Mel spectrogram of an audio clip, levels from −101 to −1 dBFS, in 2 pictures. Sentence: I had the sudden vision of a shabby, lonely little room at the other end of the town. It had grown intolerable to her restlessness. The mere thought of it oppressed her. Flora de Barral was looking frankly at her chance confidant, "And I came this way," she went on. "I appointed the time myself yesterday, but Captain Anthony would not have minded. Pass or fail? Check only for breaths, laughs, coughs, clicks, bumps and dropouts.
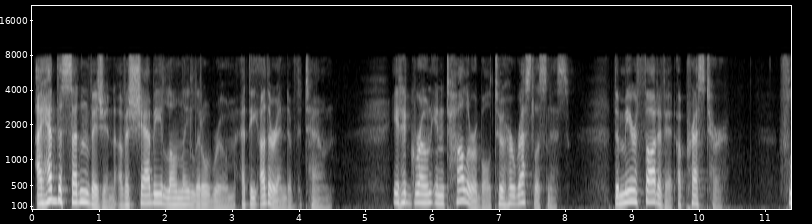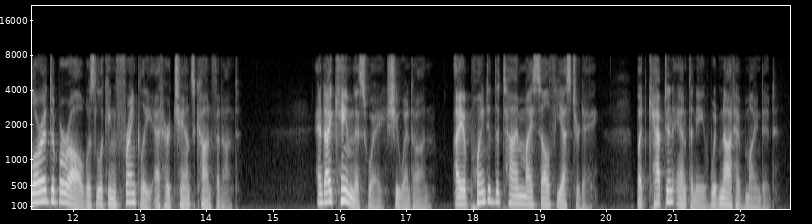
pass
